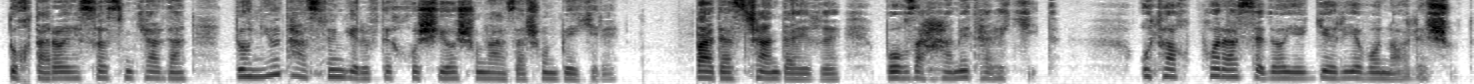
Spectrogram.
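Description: A woman's voice: low-pitched, fairly even intonation, no room sound. Woman reading a storybook, dry voice. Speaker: narrator.

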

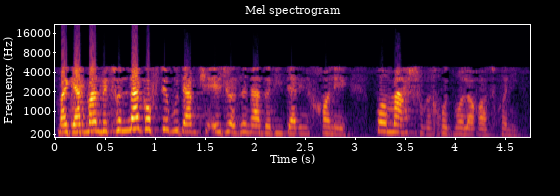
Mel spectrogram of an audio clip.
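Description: A woman's voice: high voice, a bit bright, breathy edge. A woman voicing a stern, cold-hearted older husband who speaks harshly and with contempt. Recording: dull lo-fi recording with faint hum.

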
